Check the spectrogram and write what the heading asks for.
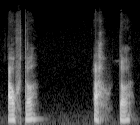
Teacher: A with an accent is ow. We have our double T's, so we're going to have that pre-aspiration. And then A is just ah.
